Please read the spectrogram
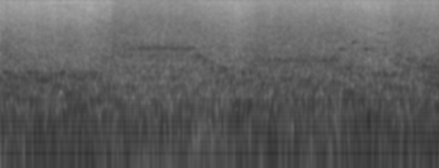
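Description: A dense, layered mix of several recordings playing at once: many overlapping musical tones over a wash of noise, at a steady level with no breaks.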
